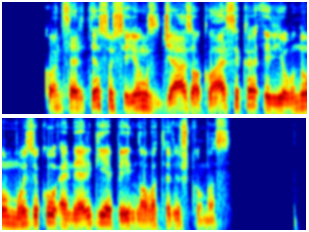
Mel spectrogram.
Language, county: Lithuanian, Alytus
